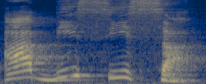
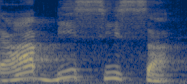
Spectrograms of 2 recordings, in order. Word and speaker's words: abscissa: fala errado por querer o correto de falar é abscissa e agora fala errado a ó a x ABC ficha faz lembrar x riso se fala errado por querer mas na hora de escrever se escreve certo é abscissa com B mudo abscissa e o y é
